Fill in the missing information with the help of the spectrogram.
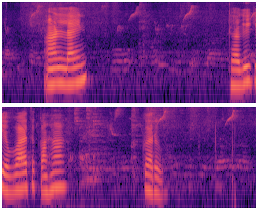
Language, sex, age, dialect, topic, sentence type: Chhattisgarhi, female, 41-45, Northern/Bhandar, banking, question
